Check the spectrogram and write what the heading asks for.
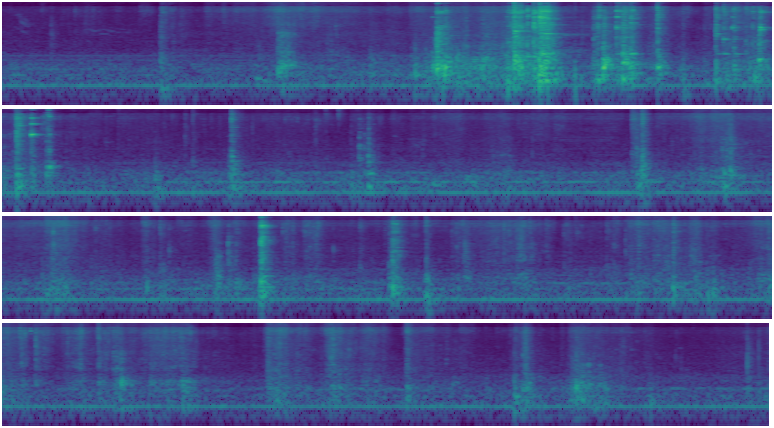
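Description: Dishes and food containers clattering and clinking as they are handled and packed into a bag, with a dense burst of clatter a few seconds in and then scattered single clinks and knocks.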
